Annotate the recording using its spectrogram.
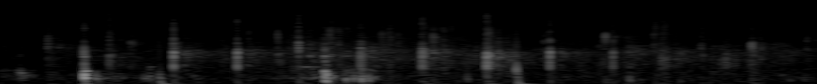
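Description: Audience applauding: a scattering of hand claps that thins out toward the end.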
